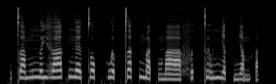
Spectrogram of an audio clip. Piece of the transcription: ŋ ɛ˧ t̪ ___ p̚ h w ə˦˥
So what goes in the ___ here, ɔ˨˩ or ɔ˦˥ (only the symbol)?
ɔ˦˥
